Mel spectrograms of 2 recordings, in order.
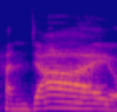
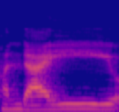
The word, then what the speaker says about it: Hyundai: But I know in other places it's like Hyundai or Hyundai or just depending where you are. It's kind of like the Ubisoft Ubisoft thing. Fokei says I've always said it Hyundai. That's the Hyundai America pronunciation.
